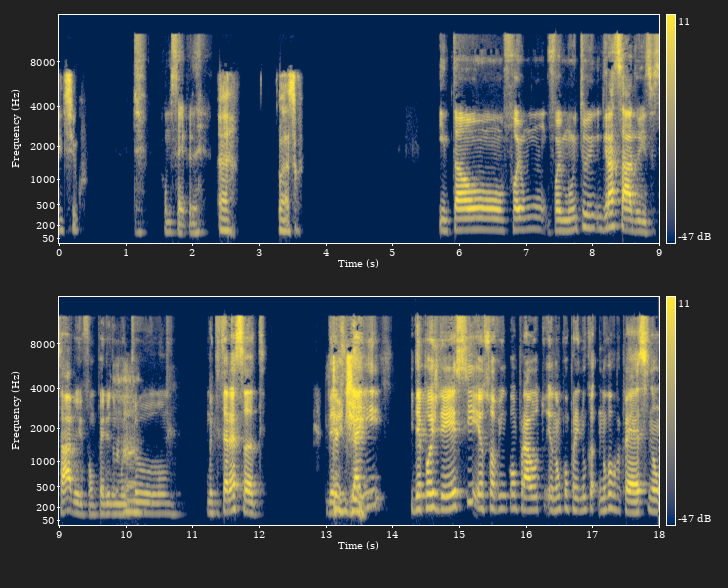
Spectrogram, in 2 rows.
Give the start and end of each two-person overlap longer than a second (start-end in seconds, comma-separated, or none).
none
